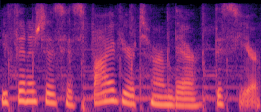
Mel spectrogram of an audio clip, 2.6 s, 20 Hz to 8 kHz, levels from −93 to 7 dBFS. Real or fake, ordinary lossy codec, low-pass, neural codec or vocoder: fake; MP3, 64 kbps; 7.2 kHz; vocoder, 44.1 kHz, 128 mel bands, Pupu-Vocoder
